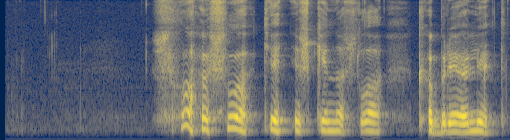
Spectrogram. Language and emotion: Russian, positive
